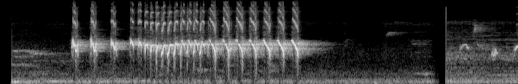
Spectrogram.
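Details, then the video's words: Yellow-vented bulbul 'ropel' song, a lure for lazy birds to sing: a few spaced bright chips build into a rapid rattling trill lasting about two seconds, then fade, with faint distant chirps after a cut. "SUARA TRUCUK GACOR EMOSI TINGGI PANCINGAN TRUCUKAN MALAS ROPEL"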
